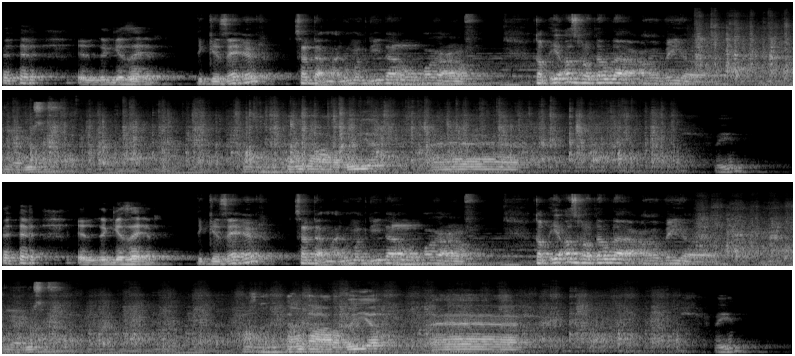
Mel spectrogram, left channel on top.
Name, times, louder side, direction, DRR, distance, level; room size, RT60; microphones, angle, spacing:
voice 1, 0.0-1.6 3.9-4.2 10.3-11.8 12.2-13.3 14.6-15.3, right 2 dB, 40° right, 9 dB, 0.8 m, -23 dB
voice 2, 2.0-2.6 2.9-4.8 5.0-7.2 7.9-8.5, equal, ahead, 5 dB, 0.9 m, -23 dB
sound 1, 3.1-12.9, left 1 dB, 80° left, 1.2 m, -38 dB
sound 2, 6.8-14.7, left 2 dB, 65° left, 3.3 m, -30 dB
13.0 x 5.0 x 6.4 m, 1.1 s
head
